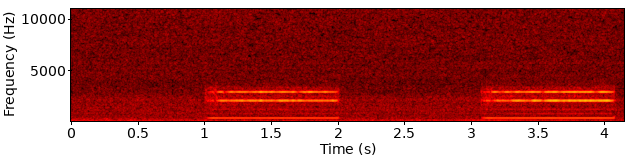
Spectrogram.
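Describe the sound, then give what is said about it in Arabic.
A WhatsApp outgoing call ringback tone on speakerphone repeats twice, each steady electronic tone lasting about a second with a pause between, playing over a low background hum with no one speaking; the call goes unanswered. “وهي عم دق له على الواتساب ها وراح افتح لك السبيكر لحتى تتاكدي ني ها تفضلي ها.”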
